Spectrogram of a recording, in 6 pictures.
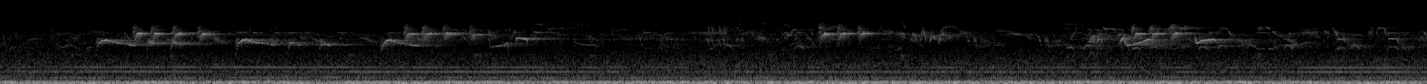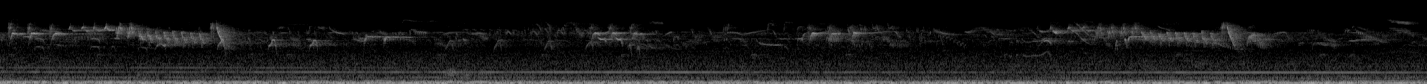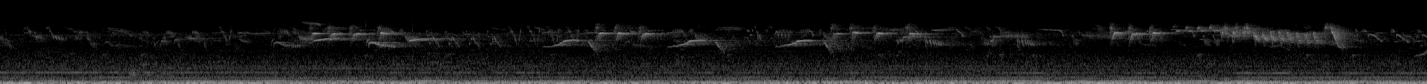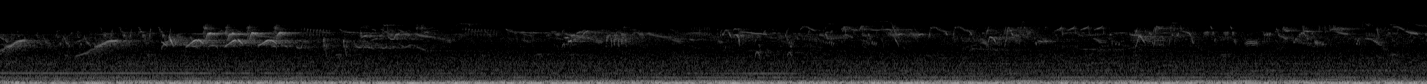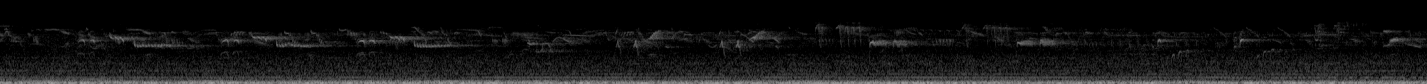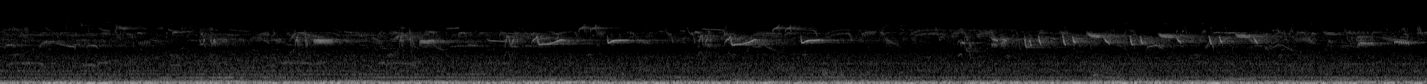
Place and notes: Birds singing include song thrush, chaffinch, skylark, ravens, crows.
Around 4min the generator speeds up and its hum rises in pitch, but the wind is very light and drops again. Very distant cranes can be heard towards the end.
Brandenburg, Deutschland, 24 March 2021, ~06:00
